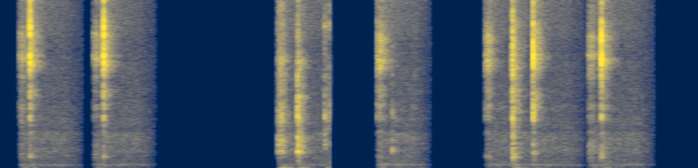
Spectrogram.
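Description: Computer mouse and keyboard clicks, a handful of short sharp taps spaced unevenly.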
